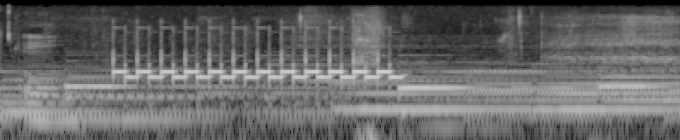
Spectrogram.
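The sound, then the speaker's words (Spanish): A phone ringtone sounds for an incoming call: a rapid, repeating run of bright electronic tones, followed by a lower sustained tone pattern, loud and alone. “Entre tanto, me llega una llamada de Joel.”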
